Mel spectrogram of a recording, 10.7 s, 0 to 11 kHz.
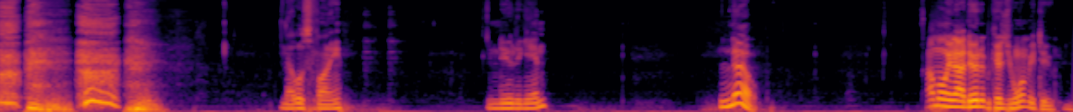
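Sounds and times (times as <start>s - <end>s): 
heavy breathing into the microphone: 0.0s - 2.2s
speech: 2.8s - 3.6s, 4.9s - 5.6s, 7.2s - 7.6s, 9.3s - 10.7s.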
